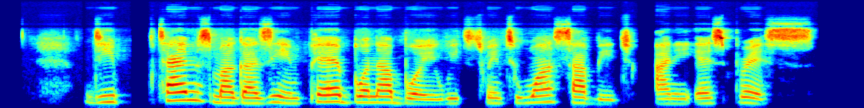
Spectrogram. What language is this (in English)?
Nigerian Pidgin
